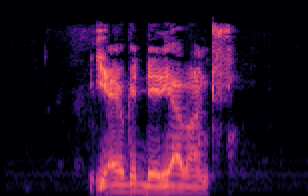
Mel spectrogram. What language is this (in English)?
Ganda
